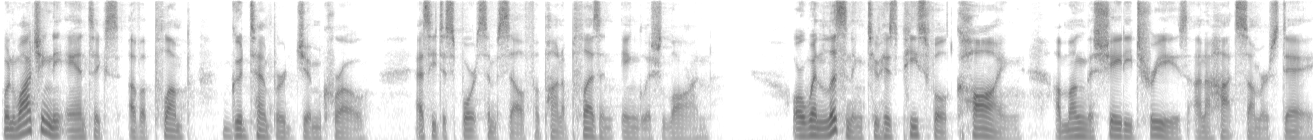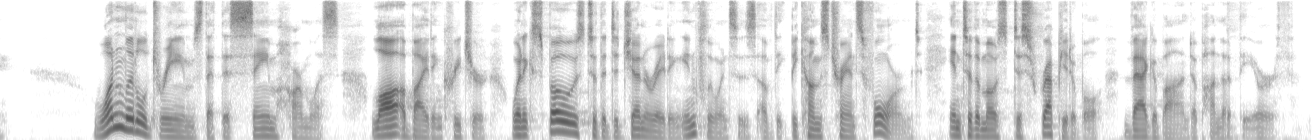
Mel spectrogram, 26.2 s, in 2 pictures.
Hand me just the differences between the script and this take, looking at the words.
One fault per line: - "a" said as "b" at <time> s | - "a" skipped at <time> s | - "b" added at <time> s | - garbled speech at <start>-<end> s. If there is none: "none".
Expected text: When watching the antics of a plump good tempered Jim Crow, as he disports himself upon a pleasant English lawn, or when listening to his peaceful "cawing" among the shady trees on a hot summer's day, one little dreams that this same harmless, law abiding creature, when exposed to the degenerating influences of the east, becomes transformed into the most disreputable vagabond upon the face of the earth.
- "east" skipped at 21.0 s
- "face" skipped at 25.4 s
